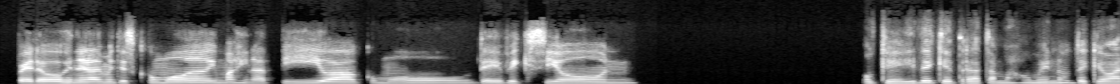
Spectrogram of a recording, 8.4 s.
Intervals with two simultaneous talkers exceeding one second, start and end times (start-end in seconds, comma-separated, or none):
none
